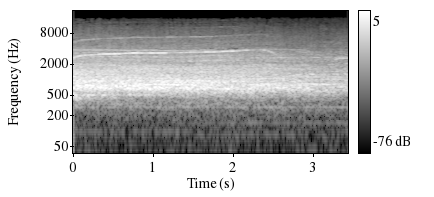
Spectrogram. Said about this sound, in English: Are you fucking ready? Is the world ready for this photo? On the count of three, one, two, three, everybody scream!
